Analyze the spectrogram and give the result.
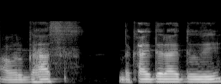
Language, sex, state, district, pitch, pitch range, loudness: Hindi, male, Bihar, Muzaffarpur, 120 Hz, 110-120 Hz, -16 LUFS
